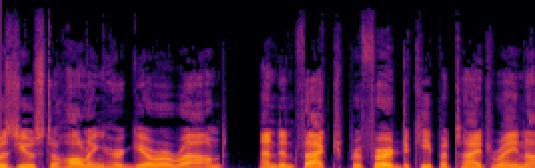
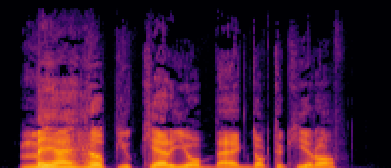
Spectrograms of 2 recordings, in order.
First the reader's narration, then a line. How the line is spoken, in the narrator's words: In his thick Spanish accent, Raúl González said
